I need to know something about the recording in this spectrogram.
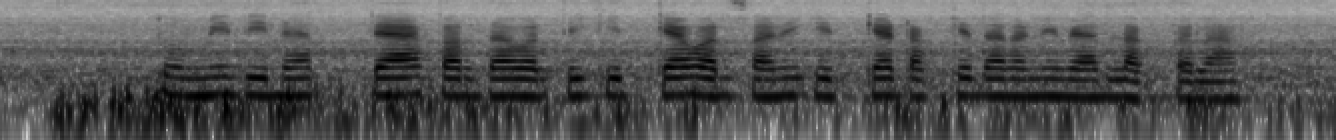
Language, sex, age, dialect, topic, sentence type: Marathi, female, 25-30, Southern Konkan, banking, question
